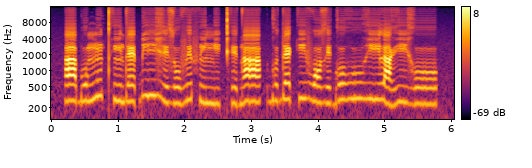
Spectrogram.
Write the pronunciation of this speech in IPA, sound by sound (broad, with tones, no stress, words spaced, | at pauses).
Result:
a˨bo˨ŋũ˦ tʰĩ˨dɛ˨ɓiː˦ɣɪ˨ zo˨vɪ˦fĩ˨ɲi˨ kʰɪ˨dã˦ | ɡʊ˨˦dɛ˦˨ki˦ vɔ˨zɪ˨ɡo˦ɣuː˦ ɣiː˦la˨ ɣi˦˨ɣoː˦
